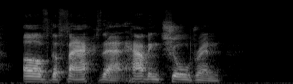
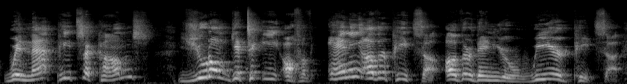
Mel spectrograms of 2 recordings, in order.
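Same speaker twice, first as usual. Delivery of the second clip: much higher and louder, insistent; passionate rant; 12 semitones higher, 9 dB louder than usual. Real, not acted. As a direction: lecture the weird topping eaters hotly. Mock rant against pizza toppings.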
